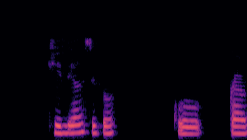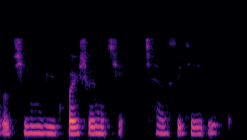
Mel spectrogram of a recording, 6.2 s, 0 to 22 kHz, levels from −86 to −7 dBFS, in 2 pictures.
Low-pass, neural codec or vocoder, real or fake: 7.2 kHz; codec, 16 kHz, 2 kbps, FunCodec, trained on Chinese and English, 25 frames a second; fake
